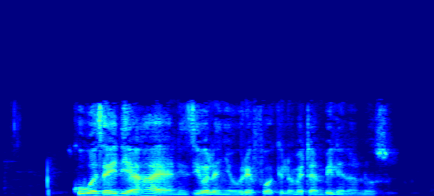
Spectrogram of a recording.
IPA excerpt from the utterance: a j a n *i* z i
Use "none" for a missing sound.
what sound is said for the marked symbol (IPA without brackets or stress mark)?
i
